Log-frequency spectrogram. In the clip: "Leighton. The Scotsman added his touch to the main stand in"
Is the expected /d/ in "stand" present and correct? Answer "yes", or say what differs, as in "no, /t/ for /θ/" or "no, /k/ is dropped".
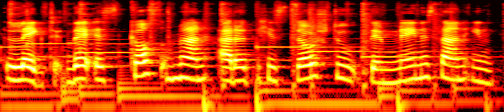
no, /d/ is dropped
